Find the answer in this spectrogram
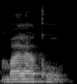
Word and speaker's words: молоко: Потому что внутри слова мы находим два О, которые это не ударение. И вот О, который это не ударение, мы читаем А. И вот мы читаем мала.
